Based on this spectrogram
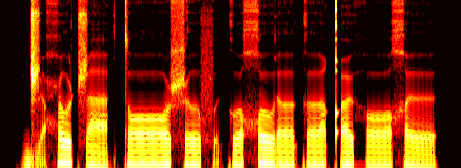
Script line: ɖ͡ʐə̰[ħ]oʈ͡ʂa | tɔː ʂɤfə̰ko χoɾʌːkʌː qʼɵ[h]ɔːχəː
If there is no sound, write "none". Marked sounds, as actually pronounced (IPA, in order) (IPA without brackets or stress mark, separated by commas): ħ, h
